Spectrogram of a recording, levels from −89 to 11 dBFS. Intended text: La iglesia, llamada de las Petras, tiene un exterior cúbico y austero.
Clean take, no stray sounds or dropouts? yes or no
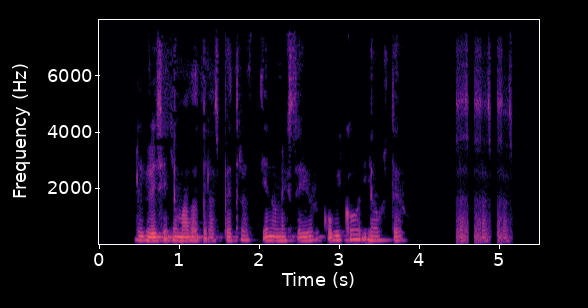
no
